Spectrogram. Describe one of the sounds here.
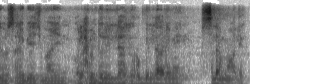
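A man speaks forcefully through a microphone.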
